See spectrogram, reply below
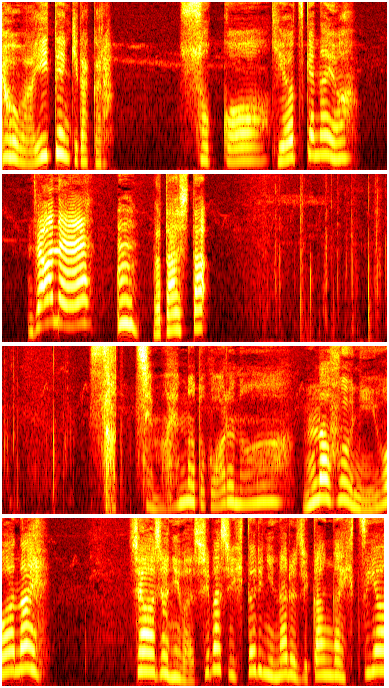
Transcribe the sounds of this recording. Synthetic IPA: kʲo̞ːβaiːt̪ẽ̞ŋkʲid̪akaɾa | so̞ko̞kʲio̞t͡sɨ̥ke̞najo | d͡ʑane | ɯ̟̃ɴβat̪aɕi̥t̪a | sott͡ɕimo̞hẽ̞nːot̪o̞ko̞aɾɯ̟noɯnːaɸɯ̟ːɲ̟ijɯβanai | ɕo̞ːʑoɲ̟iβaɕibaɕiçʲi̥t̪o̞ɾʲiɲ̟inaɾɯ̟ʑikãŋɡaçi̥t͡sɨjo̞ː

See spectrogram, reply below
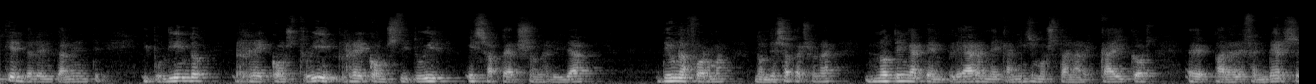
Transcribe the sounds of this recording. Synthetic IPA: t̪jend̪olent̪amẽnt̪e | ipuðjend̪oreko̞nst̪ɾuiɾrekõ̞nst̪it̪uiɾesapeɾsonaliða | ðeunafoɾmaðond̪eesapeɾsona | not̪eŋɡakeempleaɾmekanizmost̪anaɾkajkos | paɾaðefend̪eɾse

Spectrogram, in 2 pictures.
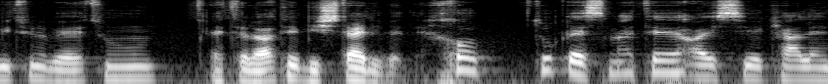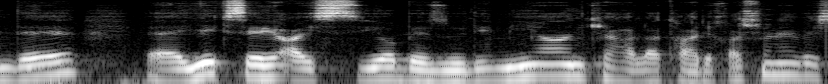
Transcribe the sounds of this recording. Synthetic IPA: miːt̪ʰunebehet̪ʰun | et̪ʰːe̞lɒːt̪ʰe̞biːʃt̪æɾiːbe̞d̪exob̥̚t̪ʰuɢe̞smæt̪ʰe̞ɒːjsiocʰælend̪eɾ | je̞cʰseɾiːɒːjsiobe̞zuːd̪iːmijɒːncʰe̞ɦɒːlɒːt̪ʰɒːɾiːxɒ̰ːʃunːeveʃ

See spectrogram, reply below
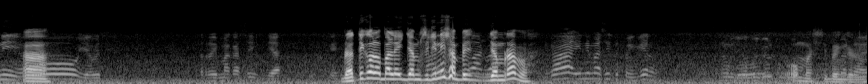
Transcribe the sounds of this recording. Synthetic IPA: niə | əimakasɪhja | bəɾat̪ikalobalek̚d͡ʒams̬əɡinis̬amp̬ɛd͡ʒambəɾapaɡainimasit̪upɛŋɡɛl | ɔ̰masibɛŋɡəla

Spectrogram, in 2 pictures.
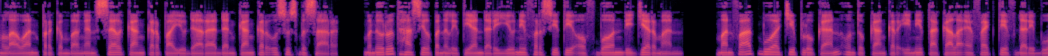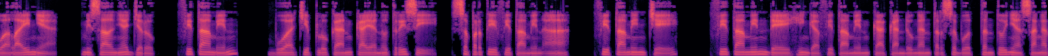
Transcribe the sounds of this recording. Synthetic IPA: məlawanpərkəmbaŋansɛlkaŋkərpajudaɾadankaŋkərusʊsbəsa̰r | mənuɾʊt̪̚ɦasɪlpənəlit̪iandaɾiunifərsit̪iɔfbɔndid͡ʒɛrma̰n | manfaʔat̪̚buat͡ʃiplukanunt̪ʊkːaŋkərinit̪akalaefɛk̚t̪ɪfdaɾibuahlainɲa̰ | misalɲad͡ʒəɾʊk̚ | fit̪amɪn | buat͡ʃiplukankajanut̪ɾisḭsəpərt̪ifit̪amina | fit̪amɪnt͡ʃe | fit̪amɪndehiŋɡafit̪amɪnkakanduŋant̪ərsəbʊt̪ːənt̪uɲasaŋat̪

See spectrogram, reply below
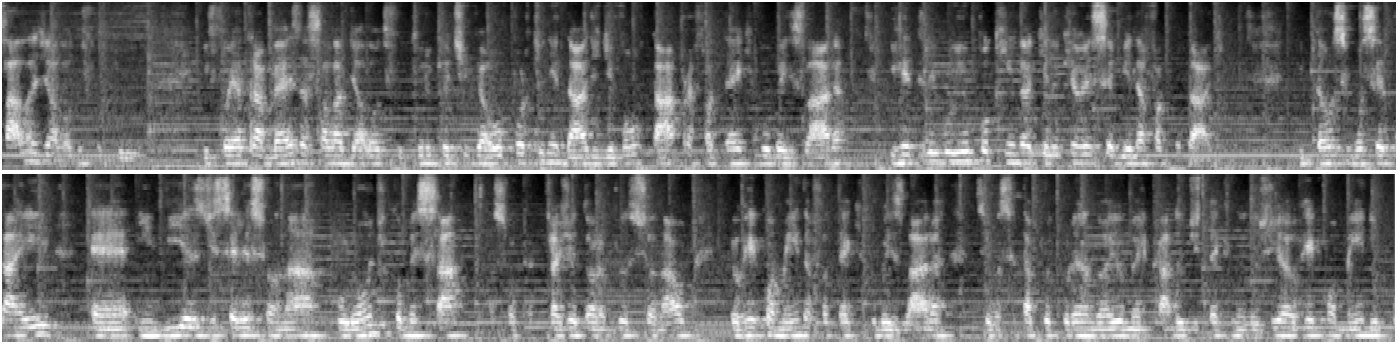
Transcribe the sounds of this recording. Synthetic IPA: salɐd͡ʒɪaloɡd̪ɪfut̪uɾʊ | ɪfojat̪ɾavɛzd̪ɐsalɐd͡ʒɪaloɡd̪ɪfut̪uɾʊkɪewt͡ʃivɪɐopoɾt̪unid̪ad͡ʒɪd͡ʒɪvowt̪aɾpɾɐfat̪ɛkɪbʊbẽj̃zla̰ɾɐ | ɪɦet̪ɾibuiũpokĩɲʊd̪ɐkilʊkɪewhesebid̪ɐfakuwd̪ad͡ʒɪ | ẽnt̪ɐ̃w̃sɪvoset̪ai | ɛẽviɐzd͡ʒɪselesionaɾpoɾõnd͡ʒɪkomesaɐsuɐt̪ɾaʒet̪ɔɾiɐpɾofi̥sionaw | ewɦekomẽnd̪ʊɐfat̪ɛkɪ̥kʊbẽj̃zla̰ɾɐsɪvoset̪apɾokuɾɐ̃nd̪ʊaiʊmeɾka̰d̪ʊd͡ʒɪt̪ɛknoloʒiɐewɦekomẽnd̪ʊ

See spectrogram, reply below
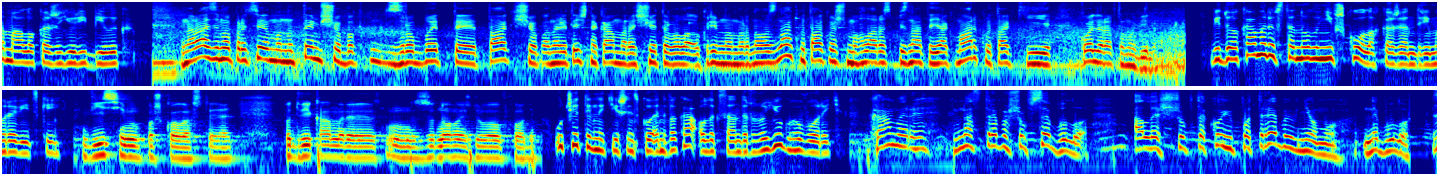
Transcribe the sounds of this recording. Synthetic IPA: ɐmɑlˠɔkɑʒɛjuɾʲijbʲilˠɪk | nɐɾɑzʲimɪpɾɐt͡sʲujemɔnɐd̪̚t̪ɪmʃt͡ʃɔbzrɔbɪt̪ɪt̪ɑkʃt͡ʃɔbɐnɐlʲit̪ɪt͡ʃnɐkɑmɛɾɐʃt͡ʃɪt̪ʊʋɐlˠɐɔkɾʲimnɔmɪrnɔɦɔznɑkʊt̪ɑkɔʒmɔɦlˠɑɾɔsʲpʲiznɑt̪ɪjɐkmɑrkʊt̪ɑkikɔlʲɛɾɐwt̪ɔmɔbʲilʲʊ | ʋʲid̪eɔkɑmeɾɪwst̪ɐnɔʋlˠenʲiwʃkɔlˠɐxkɑʒɛɐnd̪ɾijmʊɾɐʋʲit͡sʲkɪjʋʲisʲimpɔʃkɔlˠɐxst̪ɔjatʲpɔd̪ʋʲikɑmeɾɪzɔd̪nɔɦɔizd̪ɾuɦɔɦɔwxɔd̪ʊut͡ʃɪt̪elʲnɪtʲiʃenʲsʲkɔɦɔɛnʋekɑʔɔlˠeksɑnd̪rːɔjukɦɔʋɔɾɪtʲkɑmeɾɪwnɑst̪ɾɛbɐʃt͡ʃɔbwsɛbʊlˠɔɐlˠɛʃt͡ʃɔbt̪ɐkɔjʊpɔt̪ɾɛbɪwnʲɔmʊnɛbʊlˠɔ | z

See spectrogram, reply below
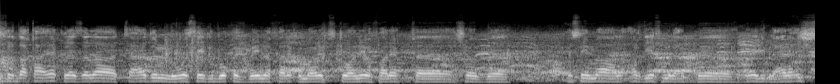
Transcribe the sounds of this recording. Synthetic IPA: sɾd̪ɑqɑʔəqlæzælæt̪ːaʕad̪ʊlhʊwːæsæjəd̪əlmuqifbənfæɾiqwməɣɾəb̪t̪ˤːwæniwfæɾiqʃæb | ħosimaʕlæʔɑɾˤd̪ˤjæt̪məlʕəbwɾæd̪ibəlʕaɾæʔəʒ

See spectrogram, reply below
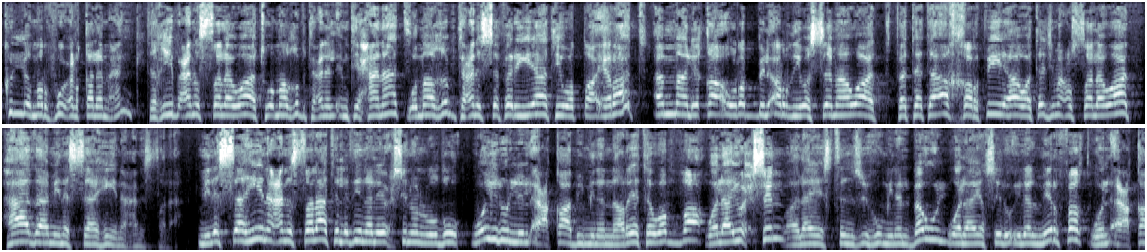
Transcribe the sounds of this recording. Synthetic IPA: kʊlːʊhmɑɾˤfuːʕɪlqɑlamʕankt̪aɣiːbʕanɨsˤːɑlɑwaːt̪wamaɣʊbt̪ʕanɪlʔɪmt̪ɪħaːnaːt̪wɪmaɣʊbt̪ʕanɪsːafaɾɪjːaːt̪wɨt̪ˤːɑːʔɪɾɑːt̪ʔamːalɪqɑːʔɾˤɑbːɪlʔɑɾˤðˤwɪsːamaːwaːt̪fat̪at̪aʔaxːɑɾˤfiːhawat̪ad͡ʒmaʕʊsˤːɑlɑwaːt̪haːðamɪnasːaːɦiːna̰ʕa̰nɨsˤːɑ̰la̰ː | mɪnasːaːhiːnaʕanɨsˤːɑlaːt̪alːaðiːnalajʊħsɪnuːnalwʊðˤuːʔwajlʊnlɪlʔaʕqɑːbmɪnanːɑːɾˤjat̪ɑwɑðˤːɑʕʔwalajʊħsɪnwalajast̪anzɪhumɪnalbawlwalajɑsˤɨlʔɪlalmɪɾfɑqwɪlʔaʕqɑː

